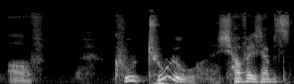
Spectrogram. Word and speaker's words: Cthulhu: Mir wurde ja ein Hinweis gegeben, dass ich das am Anfang wie ein Q sprechen soll. Und dass es denn so wird.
